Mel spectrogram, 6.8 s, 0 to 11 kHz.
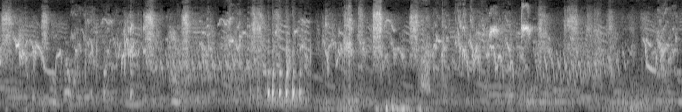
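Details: Several budgerigars on 18 July 2023 keep up a busy flock chatter of rapid chirps, squeaks and buzzy warbled phrases, nearly nonstop, with brief louder peaks and a faint low rumble beneath.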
